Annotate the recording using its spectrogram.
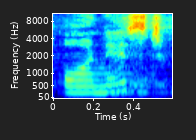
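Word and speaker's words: honest: article काम में लिया है इसी प्रकार नेक्स्ट9 ऑनेस्ट मैन यह भी पहली वाली स्प्रिंग की तरह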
